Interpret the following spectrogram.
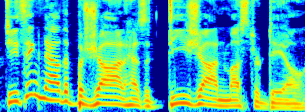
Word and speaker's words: Bijan: I don't get So his name is Bajan. It kind of rhymes with Parmesan.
